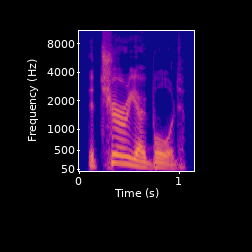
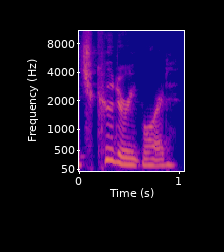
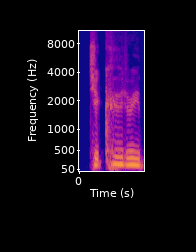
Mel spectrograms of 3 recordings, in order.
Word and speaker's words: charcuterie: Am I pronouncing it wrong? A Churio board is not it. No, it's a charcuterie board. Charcuterie board. Charcuterie. So the close. Charcuterie. Yes, the charcuterie board.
